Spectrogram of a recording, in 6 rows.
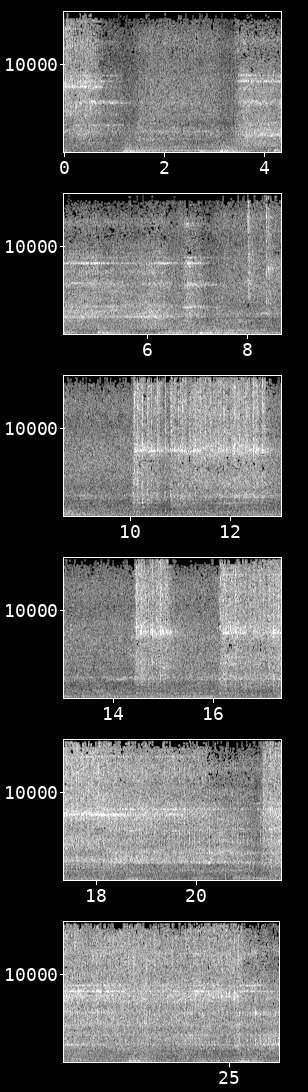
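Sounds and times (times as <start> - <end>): engine-like machinery running: 0.0 - 26.0.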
